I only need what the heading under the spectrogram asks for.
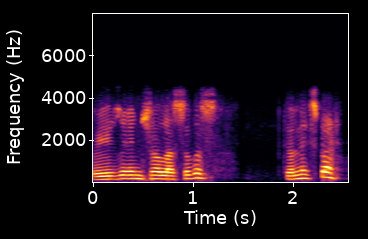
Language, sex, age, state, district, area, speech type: Kashmiri, male, 30-45, Jammu and Kashmir, Kupwara, rural, conversation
